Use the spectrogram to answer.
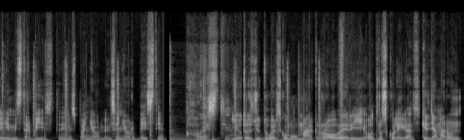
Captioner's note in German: spanisch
